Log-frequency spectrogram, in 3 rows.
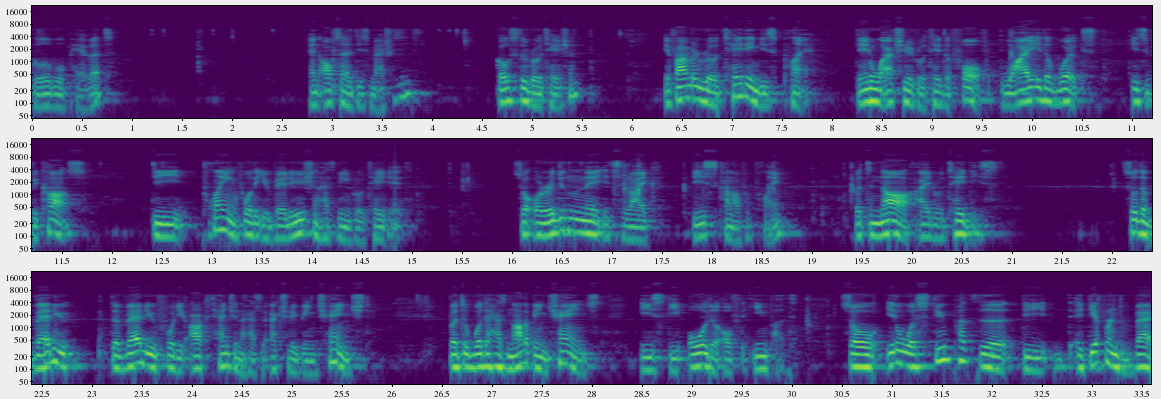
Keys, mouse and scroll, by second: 1.9-4.4 drag, 5.2-7.0 middle drag, 7.0-9.2 drag, 9.2-11.9 shift+middle drag, 11.9 click, 13.2 click, 15.1 middle click, 15.7 scroll down 3, 16.6-19.0 drag, 19.0-20.0 shift+middle drag, 20.0-23.0 drag, 23.7-26.7 drag, 28.8-29.1 scroll up 4, 29.4-31.4 shift+middle drag, 31.4-33.5 d.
